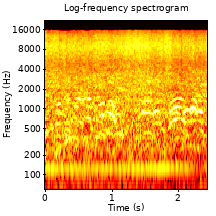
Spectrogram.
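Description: Rushing floodwater from a swollen river, a steady noise with a steady low machine hum beneath it. Faint shouting voices can be heard over it.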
